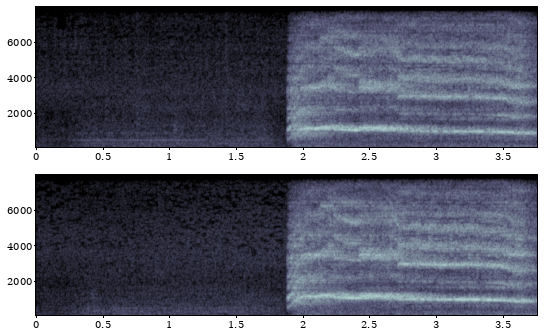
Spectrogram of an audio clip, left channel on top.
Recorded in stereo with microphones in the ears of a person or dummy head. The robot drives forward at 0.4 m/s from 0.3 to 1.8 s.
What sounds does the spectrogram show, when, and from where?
1.9 s a scream: centre (ahead or behind), 3 m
